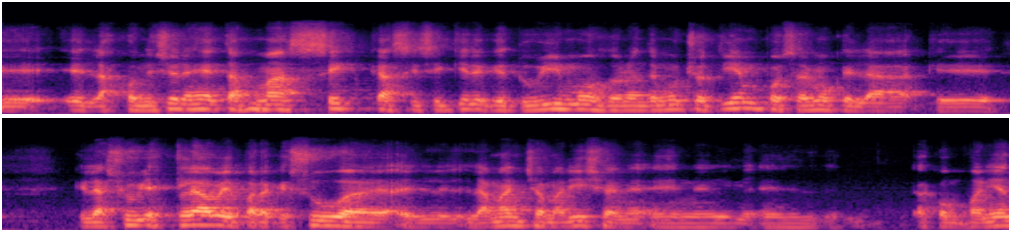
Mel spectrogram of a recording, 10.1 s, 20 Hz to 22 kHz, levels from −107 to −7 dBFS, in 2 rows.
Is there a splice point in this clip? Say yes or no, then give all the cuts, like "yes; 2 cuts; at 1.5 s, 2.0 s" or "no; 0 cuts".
no; 0 cuts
